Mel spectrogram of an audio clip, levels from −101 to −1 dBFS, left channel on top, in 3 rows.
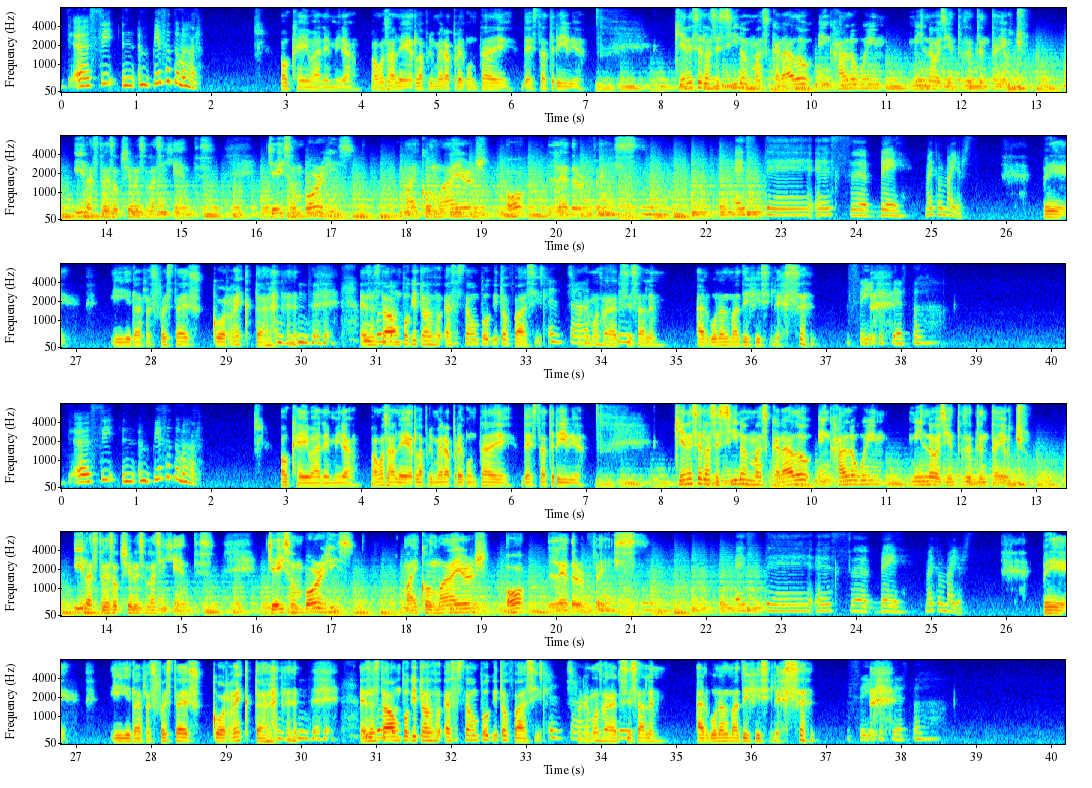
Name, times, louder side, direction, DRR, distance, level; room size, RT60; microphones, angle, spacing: voice 1, 0.0-1.9 13.4-14.0 21.1-21.8 22.4-24.7 24.9-25.4 29.7-31.3 33.3-33.9 34.2-34.5 37.5-38.5, left 1 dB, 60° left, 0.7 m, -30 dB
voice 2, 2.6-7.8 8.2-11.0 11.3-12.9 13.6-17.3 18.0-19.1 19.3-19.6 19.9-21.1 26.0-30.4 30.8-33.3 33.8-34.8 35.3-36.8 37.6-37.9, right 4 dB, 55° right, 0.5 m, -26 dB
sound 1, 7.1-22.8, left 2 dB, 90° left, 1.0 m, -29 dB
3.6 x 2.9 x 2.6 m
head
